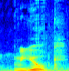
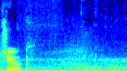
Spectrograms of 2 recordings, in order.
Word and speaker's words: mjuk: Mjuk, actually, not juke. Swedish J is Y.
